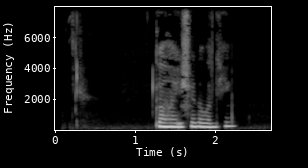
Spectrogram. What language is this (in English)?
Chinese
